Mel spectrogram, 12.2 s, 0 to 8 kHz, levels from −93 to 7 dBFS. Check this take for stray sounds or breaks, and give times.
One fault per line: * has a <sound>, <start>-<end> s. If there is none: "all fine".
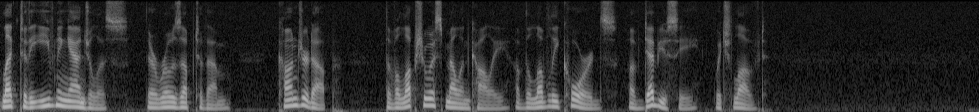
all fine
